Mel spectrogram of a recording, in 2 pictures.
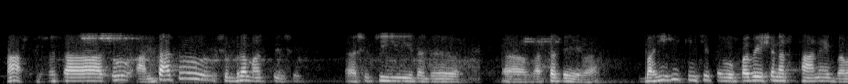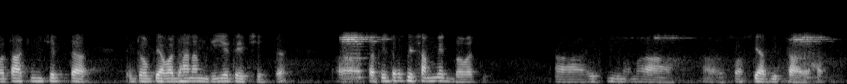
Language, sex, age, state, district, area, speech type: Sanskrit, male, 45-60, Karnataka, Bangalore Urban, urban, conversation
